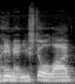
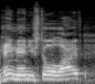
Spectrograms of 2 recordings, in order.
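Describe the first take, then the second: First: Mean it, a real question of concern; serious. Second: Light teasing check-in among buddies; joking. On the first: Worried friend checking on a struggling vet, sincerely. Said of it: "They're, they're actually serious". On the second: Wrestling buddy teasing a friend, joking tone. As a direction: toss it off as a ribbing joke. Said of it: "we joke". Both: Retold or imitated.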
